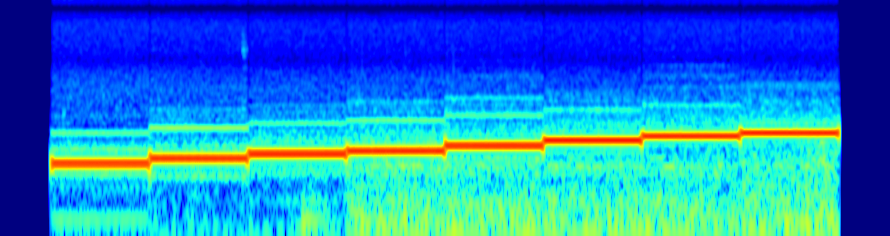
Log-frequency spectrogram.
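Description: Eight pure synthesized tones climb a scale tuned to just-ratio intervals, each lasting about a second at a steady loud level, with no voices.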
